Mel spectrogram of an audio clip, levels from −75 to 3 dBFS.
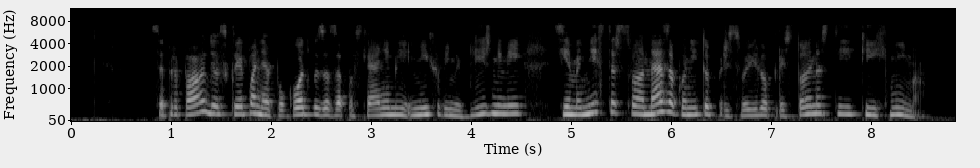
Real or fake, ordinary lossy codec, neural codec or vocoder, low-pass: fake; none; codec, 16 kHz, 2 kbps, X-Codec, HuBERT features, trained on general audio; 7.2 kHz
